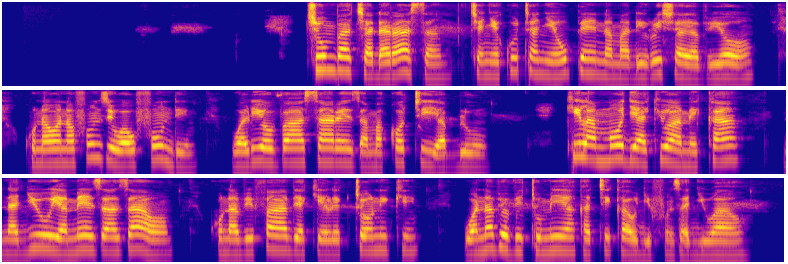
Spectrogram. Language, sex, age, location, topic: Swahili, female, 36-49, Dar es Salaam, education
